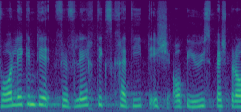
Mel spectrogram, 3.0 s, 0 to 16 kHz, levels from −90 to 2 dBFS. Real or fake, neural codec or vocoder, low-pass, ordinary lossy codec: real; none; 14.4 kHz; Opus, 24 kbps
